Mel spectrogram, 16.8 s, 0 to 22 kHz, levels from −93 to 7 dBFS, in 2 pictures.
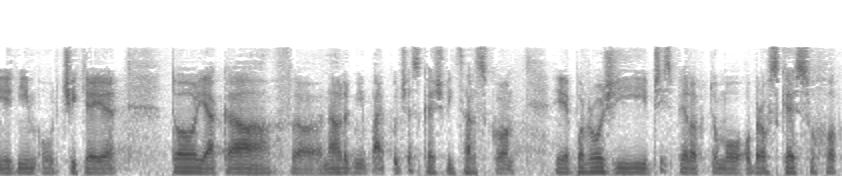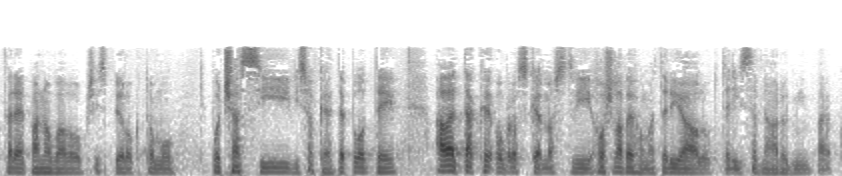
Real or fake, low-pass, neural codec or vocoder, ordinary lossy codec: fake; 7.2 kHz; codec, 16 kHz, 0.5 kbps, X-Codec, HuBERT features, trained on LibriSpeech; MP3, 32 kbps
